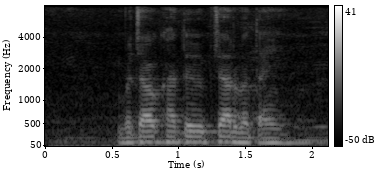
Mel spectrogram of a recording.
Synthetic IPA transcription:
bət͡ʃaːʋkʰaːt̪eɾʋɪpt͡ʃaːɾbət̪aːĩː

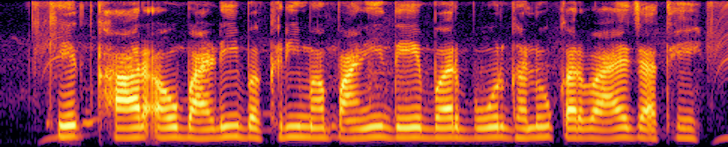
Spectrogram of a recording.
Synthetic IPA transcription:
kʰeːt̪kʰaːɾə̰ubaːɽibəkʰɾimãpaːɽ̃id̪eːbəɾboːɾɡʱəlokəɾʋaːed͡ʒaːt̪ʰeː

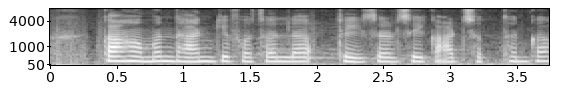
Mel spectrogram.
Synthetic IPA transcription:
kaɦãmənd̪ʱaːnkefɐsəlːat̪ʰeːsəɾsekaːʈsək̚t̪ʰənka

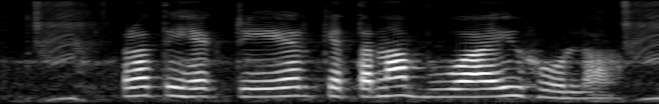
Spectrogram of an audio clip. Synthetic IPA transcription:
pɾət̪iɦek̚ʈeːjəɾkɪt̪nabʊaːiɦoːla̰ː

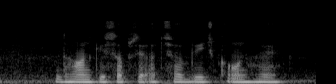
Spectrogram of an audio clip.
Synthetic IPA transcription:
d̪ʱaːnkisɐbseʔətːʃʰabiːt͡ʃkʰɔ̰ːnɦɛː

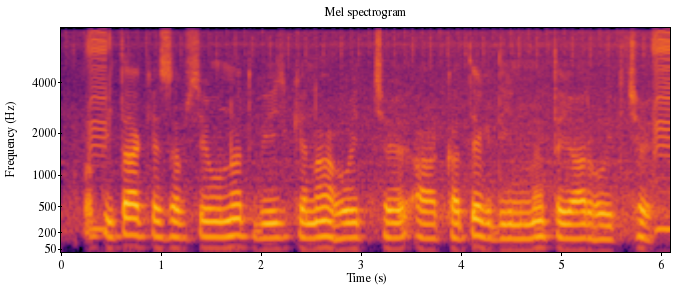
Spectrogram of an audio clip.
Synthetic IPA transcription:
pə̰pit̪akesəbseunːət̪bid͡ʒkenaɦojt̪t͡ʃʰɛakət̪ekd̪inmet̪əjaɾɦojt̪t͡ʃʰɛ

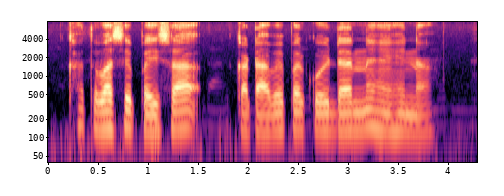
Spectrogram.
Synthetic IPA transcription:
kʰat̪ʋasepəɪsakɐʈaːbepɐɾkoːiɖɐɾnəɦɛɦenaː

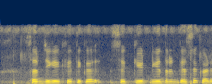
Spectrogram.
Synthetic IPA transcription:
sɐb̚d͡ʒikekʰeːt̪ikɐsekiːʈnijə̃nt̪ɾəɽ̃kɛːsekɐɾe

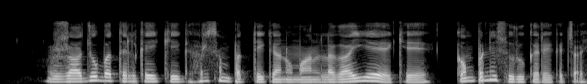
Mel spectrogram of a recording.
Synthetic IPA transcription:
ɾaːd͡ʒubət̪əlkəikiɡʱɐɾsə̃mpət̪ːikeɐnʊmaːnlɐɡaːieke | kɐ̃mpniʃʊɾukɐɾeket͡ʃa̰ːɦi

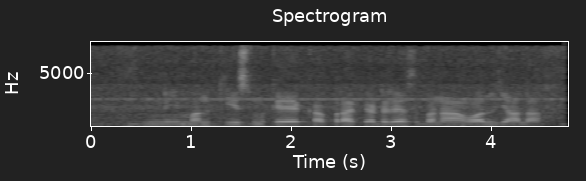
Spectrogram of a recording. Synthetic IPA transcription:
niːmənkɪsmkekəpɾakeɖɾeːsbənaːwəld͡ʒaːlaː

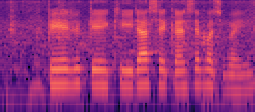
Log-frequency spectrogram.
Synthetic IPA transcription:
bʱeːɾkekiːɾasekɛːsebət͡ʃbəi

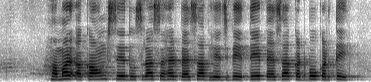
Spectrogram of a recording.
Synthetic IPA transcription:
hɐməɽəkaːʊ̃ɳʈsed̪uːsɾasəɦəɾpɛːsabʱeːd͡ʒb̪et̪epɛːsakɐʈbokɐɾt̪eː

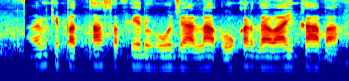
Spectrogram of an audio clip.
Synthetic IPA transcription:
aːnkepət̪ːasɐfeːd̪ɦod͡ʒaːlaʔoːkəɾd̪ɐʋaːikaːbaː

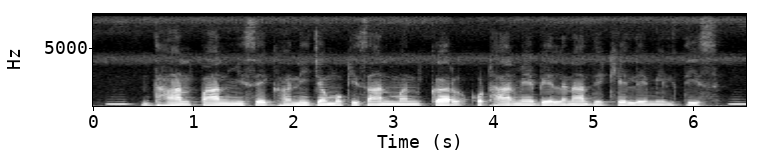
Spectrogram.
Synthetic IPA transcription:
d̪ʱaːnpanmiseɡʱənid͡ʒəmːukisanmənkəɾkoʈʰaɾmebelnad̪ekʰelemilt̪is

